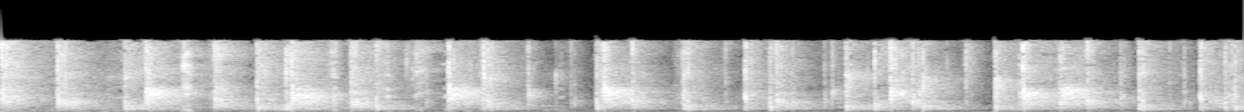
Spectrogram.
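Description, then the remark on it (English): A crowd applauds steadily for several seconds, a dense wash of many hands clapping at a fairly even loudness with no voices standing out. “We do not make any noise over the applause.”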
